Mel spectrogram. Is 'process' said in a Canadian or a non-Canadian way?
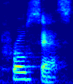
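Canadian. The word is said with a Canadian pronunciation. "now you can hear I'm Canadian. I said process"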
